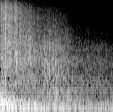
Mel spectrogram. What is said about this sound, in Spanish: una noche, Emilio agarró su pistola se la puso debajo del mentón y disparó.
